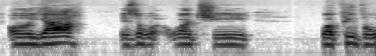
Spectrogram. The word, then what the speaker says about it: Olga: and then pop in she comes hello Olga all y'all is how you pronounce your name it's the o l g a is how it's spelled how it's pronounced as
